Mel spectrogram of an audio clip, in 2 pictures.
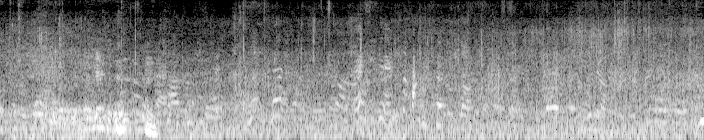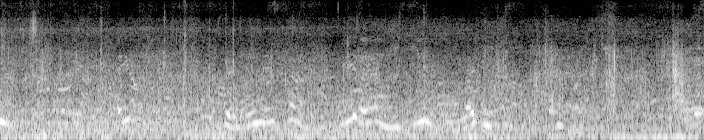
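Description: Young women chat quietly nearby outdoors.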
